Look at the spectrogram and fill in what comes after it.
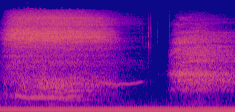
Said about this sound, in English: in through your nose and out through your mouth. I'll count for us while we breathe.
